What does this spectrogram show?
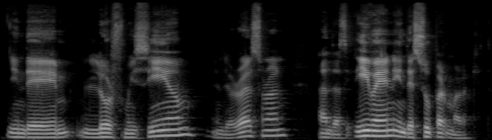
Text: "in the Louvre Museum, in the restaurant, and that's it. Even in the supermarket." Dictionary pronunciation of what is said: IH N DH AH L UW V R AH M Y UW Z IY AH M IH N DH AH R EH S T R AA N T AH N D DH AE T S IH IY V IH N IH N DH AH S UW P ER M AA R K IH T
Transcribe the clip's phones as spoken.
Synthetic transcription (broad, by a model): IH N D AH L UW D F M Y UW S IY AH M IH N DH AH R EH S T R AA N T AH N D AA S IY B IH N IH N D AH S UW P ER M AA R K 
